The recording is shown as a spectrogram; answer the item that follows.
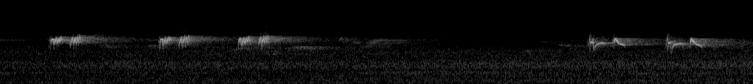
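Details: Canada goose with goslings in nature around Hilvarenbeek, 2022: high, sharp peeping calls given in quick pairs, several bursts spaced a second or so apart, over a steady background hiss.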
